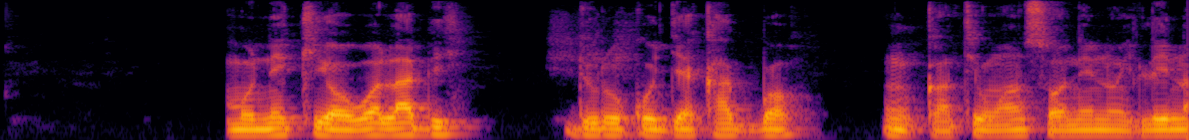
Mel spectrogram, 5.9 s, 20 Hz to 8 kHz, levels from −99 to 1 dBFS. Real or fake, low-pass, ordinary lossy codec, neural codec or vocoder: real; none; none; none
